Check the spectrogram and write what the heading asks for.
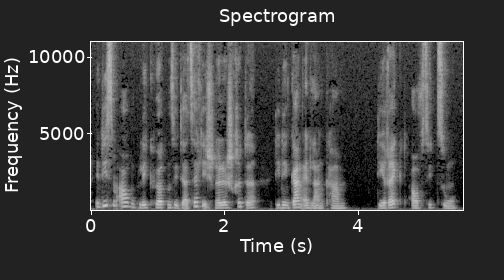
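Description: A woman reading a children's book aloud with lively storytelling. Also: lowish voice, fairly quick, slightly rough. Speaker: reader.

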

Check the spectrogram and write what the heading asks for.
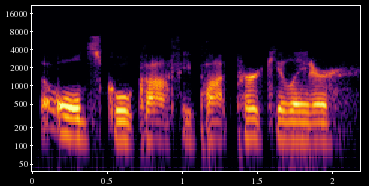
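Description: A man in his forties co-hosting a podcast from a home office over a video call, chatting in a relaxed, meandering way. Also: medium pitch, normal speed, no echo. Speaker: podcast co-host. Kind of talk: casual chat. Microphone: remote video call. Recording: dull lo-fi call audio.

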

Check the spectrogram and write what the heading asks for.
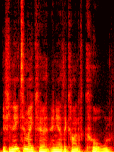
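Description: Speaking fast in a mid-range voice, a vlogger in his forties walks through a boat radio in an informal, slightly hesitant way. The recording is muffled, and the background is clearly noisy.

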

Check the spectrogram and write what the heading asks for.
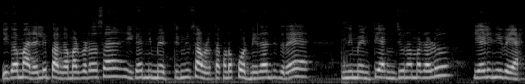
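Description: A fiery village wife argues back and hurls curses at her husband, played by a woman. Her voice is high and shrill, and her words come out at a furious pace. It is a rural comedy sketch. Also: steady tone, very fast, natural voice. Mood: defiant. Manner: argumentative, shrill, cursing. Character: fiery village wife, quick-tongued and cursing.

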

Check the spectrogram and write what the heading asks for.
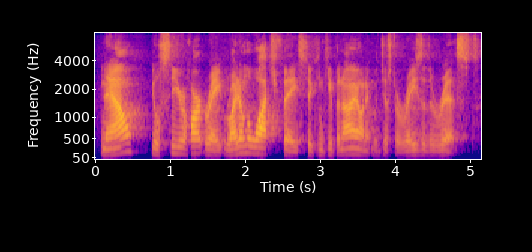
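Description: A middle-aged man giving a keynote on a large theater stage. His delivery is steady and scripted, through a headset mic, with a mid-pitched voice. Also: fairly quick. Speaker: product presenter. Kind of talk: keynote presentation.

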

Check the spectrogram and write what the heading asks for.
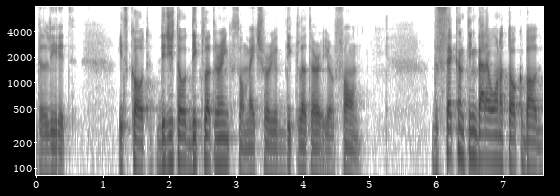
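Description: A young Bulgarian man with a Bulgarian accent speaks in a low, fairly bright voice. He's an entrepreneur and online business coach giving a relaxed, conversational video lesson peppered with "like." He's indoors in a room at home, close to a studio mic set right in front of his face.

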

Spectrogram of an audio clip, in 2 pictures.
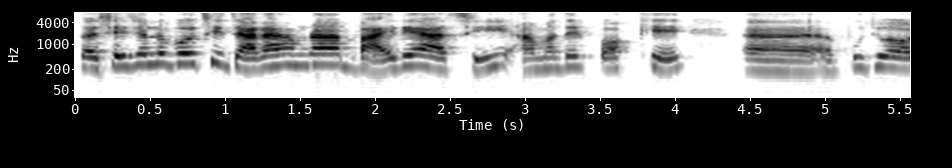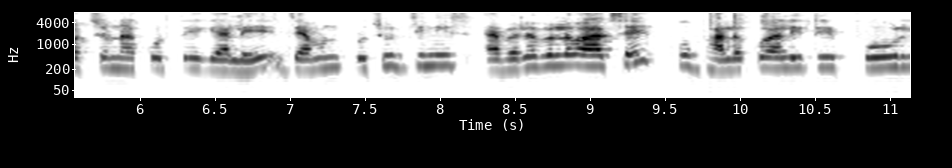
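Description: A middle-aged woman hosts a casual live stream from her phone and talks straight to her viewers. She chats in a loose, easy way, fills gaps with little sounds and stops often to read comments aloud. Her voice sits at an average pitch for a woman. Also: moderate pace, a bit bright. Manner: chatty, many fillers, reads out viewer comments.

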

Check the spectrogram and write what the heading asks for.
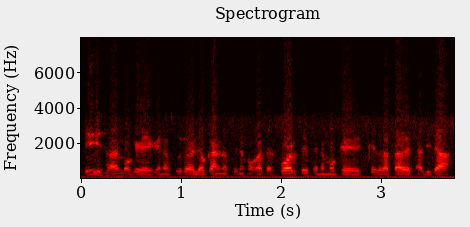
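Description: A man's voice: mid-range voice, racing, a bit bright, a little hiss or hum, low-quality recording. A young Uruguayan man, a footballer, giving interview answers and repeating words as he searches for the next. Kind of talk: post-match interview answers.

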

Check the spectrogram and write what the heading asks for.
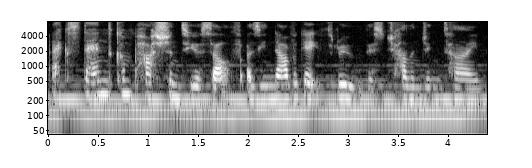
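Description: A woman narrating a guided meditation in a gentle, soothing sleep-story manner, with measured pauses. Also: medium pitch, music in the background.

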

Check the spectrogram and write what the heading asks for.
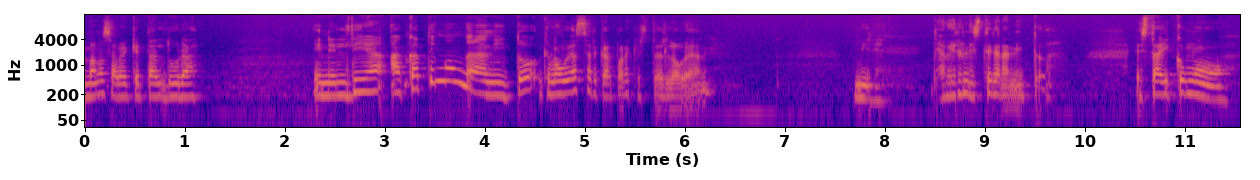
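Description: A woman's voice: mid-range voice, mellow. A young woman talks viewers through her makeup step by step, chatting as she works. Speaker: beauty vlogger. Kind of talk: makeup tutorial chat.

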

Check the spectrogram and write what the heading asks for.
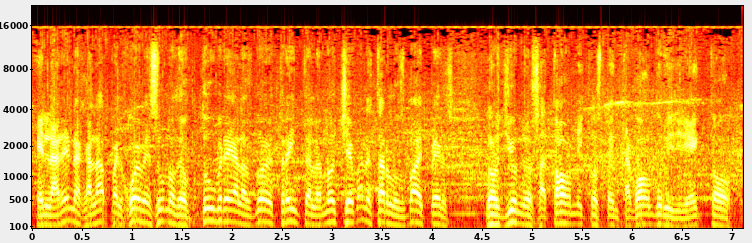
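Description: A Mexican man giving chatty, colloquial wrestling commentary with shout-outs. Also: mid-range voice, brisk. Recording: very noisy old TV arena recording.

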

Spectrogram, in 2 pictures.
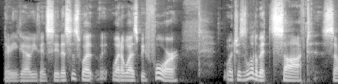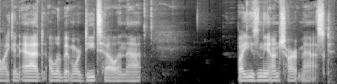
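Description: A man with a scratchy, hoarse voice, casually narrating a software tutorial step by step. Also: medium pitch, fairly even intonation, normal speed, no room sound. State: hoarse, losing his voice. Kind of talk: screen-recorded tutorial voice-over.

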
